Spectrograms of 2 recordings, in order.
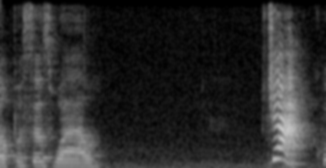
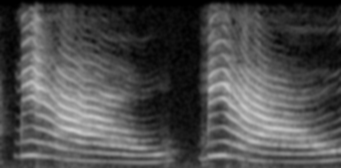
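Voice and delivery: high, loud rising meow; meowing like a cat; 9 semitones higher, 7 dB louder than usual. Pretend. Showing children how to meow, high cat call. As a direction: mew like a cat. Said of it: "can you meow like a cat".

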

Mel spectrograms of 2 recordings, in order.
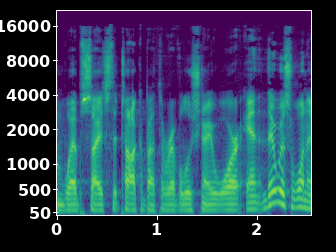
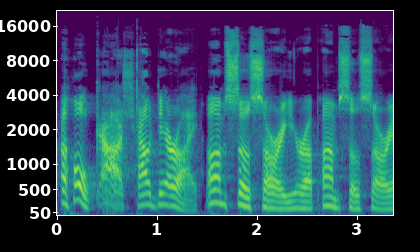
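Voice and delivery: sarcastic apology; 3 semitones higher than usual. Pretend. Host pretends to apologize to Europe, sarcastic gushing. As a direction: overdo the contrition, clearly insincere. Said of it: "I'm being sarcastic".

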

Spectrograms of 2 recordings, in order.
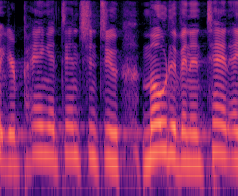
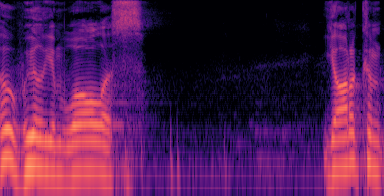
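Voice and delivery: badly faked Scottish accent, lower voice; attempted Scottish accent; 5 semitones lower than usual. Preacher quoting Braveheart's lure to William Wallace, poor Scottish accent. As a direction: have a half-hearted go at a Scottish accent. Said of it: "I can't do the accent".

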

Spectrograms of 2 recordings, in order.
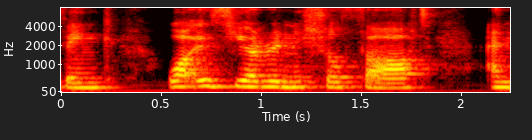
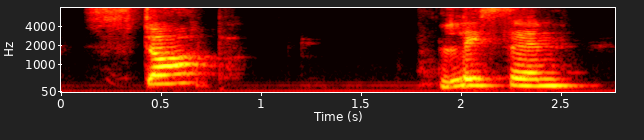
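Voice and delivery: sharp command; 4 semitones higher, 3 dB louder, much slower than usual. Real, not acted. Commands distracted listener to stop.

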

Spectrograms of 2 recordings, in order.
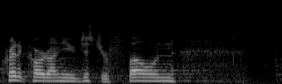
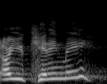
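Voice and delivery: higher, louder hammed-up outrage; mock disbelief; 6 semitones higher, 4 dB louder than usual. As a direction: play it stunned and a bit whiny. Shocked again about newer phone.

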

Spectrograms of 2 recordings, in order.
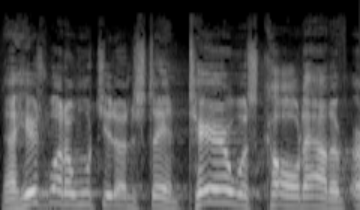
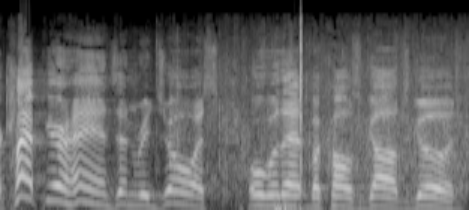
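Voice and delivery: bright congregational rally cry; 3 semitones higher, 6 dB louder than usual. Real, not acted. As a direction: whip up the crowd, louder. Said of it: "rallying the congregation".

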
